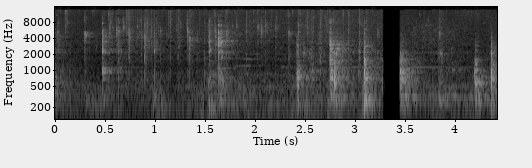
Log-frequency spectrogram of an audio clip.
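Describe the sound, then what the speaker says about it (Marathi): Peanuts roasting in hot oil with crackling mustard seeds and cumin, a close, busy sizzle with sharp popping bursts and stirring scrapes, briefly cut to silence near the end. "त्यामध्ये थोडेसे शेंगदाणे आधी आपण भाजून घेऊया"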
